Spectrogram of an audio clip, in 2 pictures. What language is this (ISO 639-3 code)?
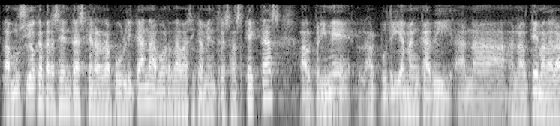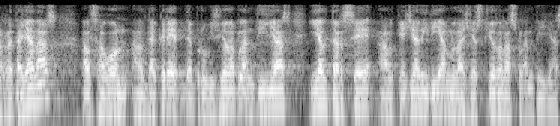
cat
